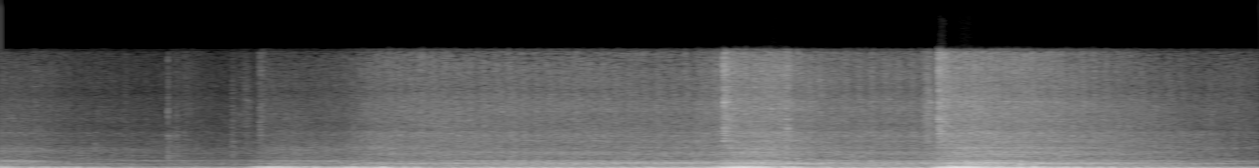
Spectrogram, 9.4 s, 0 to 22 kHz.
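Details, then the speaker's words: 2010 Subaru Impreza WRX Limited pulling away in first gear as the clutch releases under throttle; rough low rumbling bursts from underneath the car, source unconfirmed. The dealer blamed the exhaust, and it began weeks after purchase. "First gear, re releasing a little bit the clutch, giving some gas, and you hear that sound?"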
